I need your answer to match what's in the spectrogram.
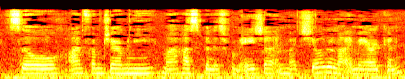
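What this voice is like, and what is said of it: German accent. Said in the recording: “I'm from Germany, so that's where the funny accent comes from”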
